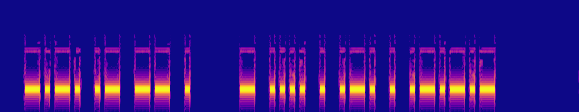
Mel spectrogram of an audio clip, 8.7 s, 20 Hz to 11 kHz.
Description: Morse code, heard as a keyed tone, about 16 wpm, 700 Hz. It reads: CAME THERE.
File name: Book One / 07-Chapter 7 - 16 WPM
